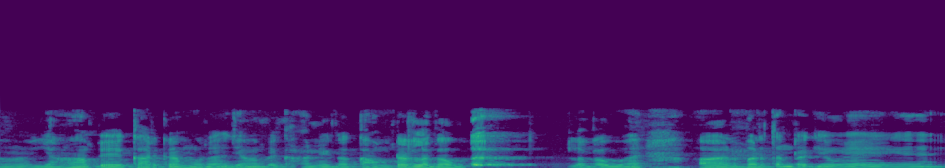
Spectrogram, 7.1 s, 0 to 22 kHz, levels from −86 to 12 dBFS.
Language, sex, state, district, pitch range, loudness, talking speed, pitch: Hindi, male, Uttar Pradesh, Varanasi, 105-120 Hz, -27 LUFS, 170 wpm, 115 Hz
